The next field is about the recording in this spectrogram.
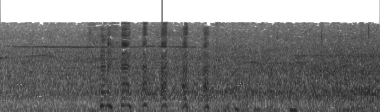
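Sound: ballpark crowd cheering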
